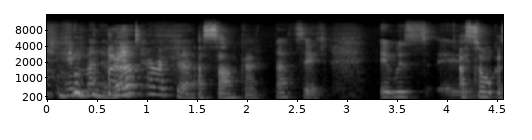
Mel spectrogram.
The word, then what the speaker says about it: Ahsoka: I want to say it's Akosha. Ahsoka Tano. That's it.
